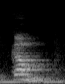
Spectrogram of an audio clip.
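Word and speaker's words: comb: क्या कहीं कहीं पर एम के बाद बी आए तो बी का उच्चारण नहीं होता है एम के बाद बी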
